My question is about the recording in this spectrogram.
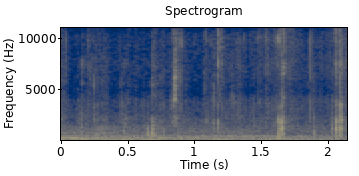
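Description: Close-miked chewing of a mouthful of fries, with a few sharp, crisp crackles.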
